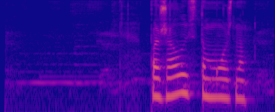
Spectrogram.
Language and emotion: Russian, neutral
